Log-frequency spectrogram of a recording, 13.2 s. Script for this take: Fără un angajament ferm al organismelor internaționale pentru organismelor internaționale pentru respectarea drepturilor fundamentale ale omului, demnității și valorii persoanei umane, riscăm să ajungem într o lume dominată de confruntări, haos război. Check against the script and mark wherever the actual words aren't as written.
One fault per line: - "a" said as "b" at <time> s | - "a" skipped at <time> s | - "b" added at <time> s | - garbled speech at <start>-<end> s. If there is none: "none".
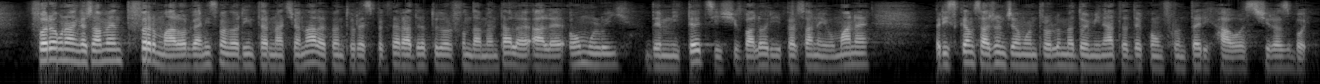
- "organismelor internaționale pentru" skipped at 3.5 s
- "și" added at 12.6 s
